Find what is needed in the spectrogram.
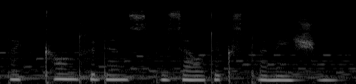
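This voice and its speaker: Music in the background behind a woman's calm tone at a very slow pace. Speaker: illustrator and ASMR storyteller. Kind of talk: ASMR storytelling narration. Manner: soft, whispered, slow, calm.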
